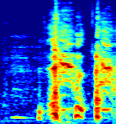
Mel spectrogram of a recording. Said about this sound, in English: Don't go out of the kitchen coughing.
